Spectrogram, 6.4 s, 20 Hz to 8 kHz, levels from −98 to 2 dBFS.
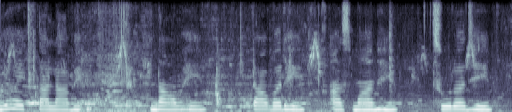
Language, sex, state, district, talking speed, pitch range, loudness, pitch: Hindi, female, Bihar, Madhepura, 110 wpm, 240-255 Hz, -12 LUFS, 245 Hz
